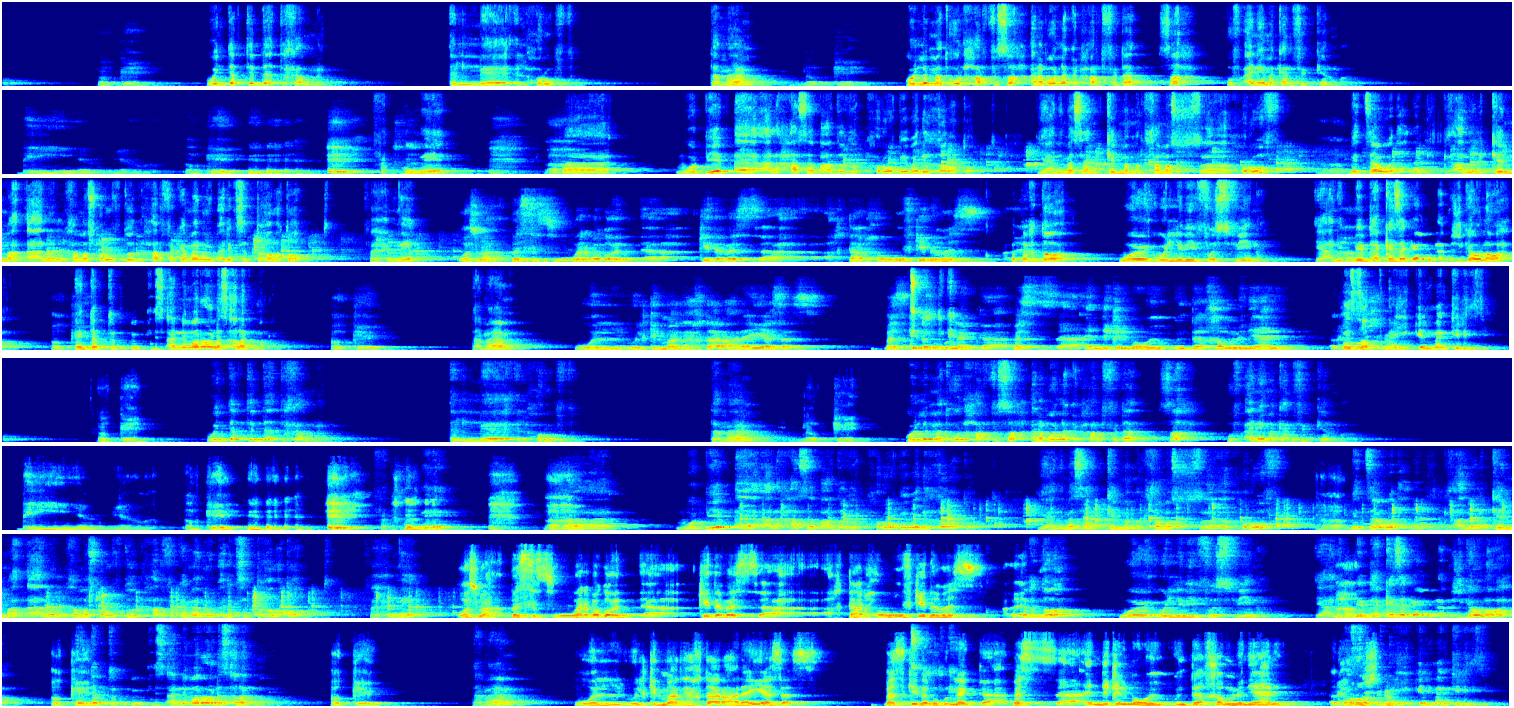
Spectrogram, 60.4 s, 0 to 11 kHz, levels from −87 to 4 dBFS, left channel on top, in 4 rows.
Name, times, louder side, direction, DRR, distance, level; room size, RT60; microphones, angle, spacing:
voice 1, 1.0-1.4 7.2-7.4 7.9-8.6 12.6-12.7 15.3-16.6 16.9-18.7 19.0-19.5 20.0-20.3 20.5-21.0 28.2-28.6 34.8-40.8 43.5-43.8 45.8-46.2 48.6-49.1 51.0-53.4 54.1-58.1 58.6-59.2, right 4 dB, 65° right, 12 dB, 0.4 m, -25 dB
voice 2, 2.1-3.2 4.5-5.6 7.1-7.6 9.0-11.3 11.6-11.9 12.3-13.4 19.1-19.5 20.7-21.2 21.8-24.8 25.5-27.8 28.6-33.2 33.9-34.4 40.3-40.8 41.4-42.8 43.3-45.3 46.0-47.9 50.0-50.4 54.4-54.9 58.7-60.2, left 2 dB, 40° left, 6 dB, 0.4 m, -26 dB
sound 1, 22.5-31.6 31.9-33.7 33.9-35.0 35.3-35.4 35.9-36.0 36.3-36.4, right 3 dB, 80° right, 1.2 m, -36 dB
7.7 x 3.0 x 5.1 m, 0.99 s
head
